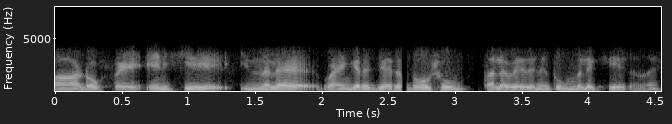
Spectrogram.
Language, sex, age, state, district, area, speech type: Malayalam, male, 45-60, Kerala, Kozhikode, urban, conversation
